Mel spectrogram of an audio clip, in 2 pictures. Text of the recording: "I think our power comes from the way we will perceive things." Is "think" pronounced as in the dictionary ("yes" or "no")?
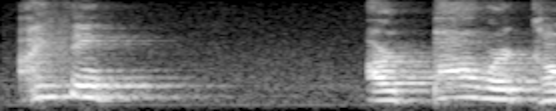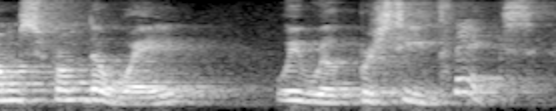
yes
